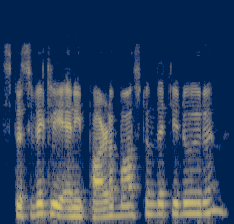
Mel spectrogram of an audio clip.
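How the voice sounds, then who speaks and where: A man hosting a casual interview, asking quick follow-up questions with a joking tone. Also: on the high side. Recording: dull lo-fi sound.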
